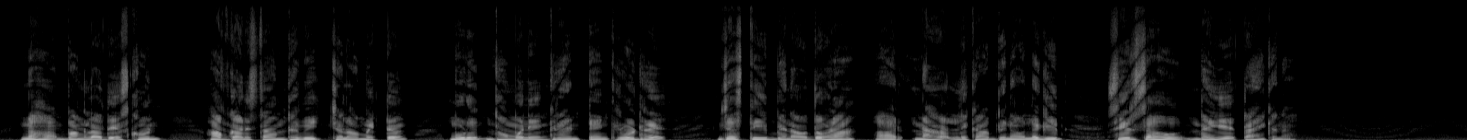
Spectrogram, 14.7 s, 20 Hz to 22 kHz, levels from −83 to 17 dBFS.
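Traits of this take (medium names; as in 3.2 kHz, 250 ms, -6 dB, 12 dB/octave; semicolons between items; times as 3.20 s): phasing stages 12, 0.71 Hz, lowest notch 250–1600 Hz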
